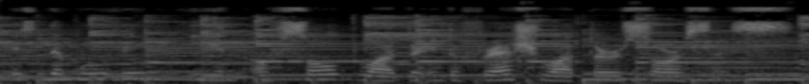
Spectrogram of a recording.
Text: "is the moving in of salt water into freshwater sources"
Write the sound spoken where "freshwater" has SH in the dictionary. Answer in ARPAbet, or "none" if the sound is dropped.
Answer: SH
